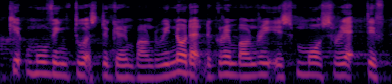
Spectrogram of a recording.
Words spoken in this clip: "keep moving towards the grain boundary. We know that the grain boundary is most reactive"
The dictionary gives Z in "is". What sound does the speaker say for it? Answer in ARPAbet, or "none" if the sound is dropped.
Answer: S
